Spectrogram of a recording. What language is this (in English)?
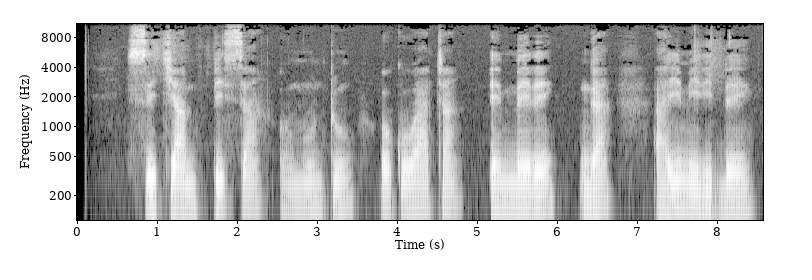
Ganda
